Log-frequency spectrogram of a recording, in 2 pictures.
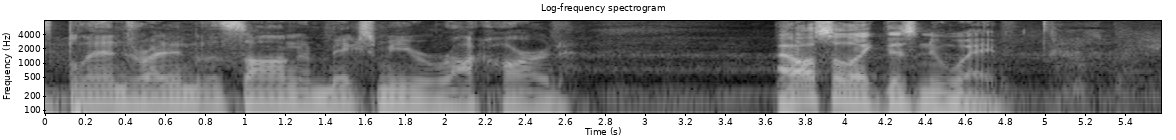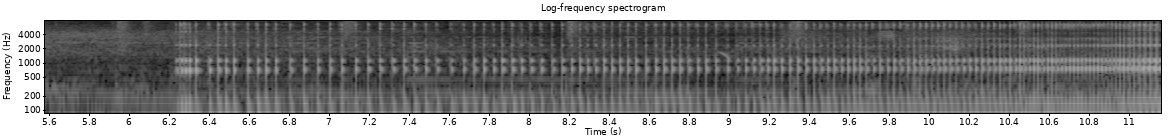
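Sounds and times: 
speech: 0.2 - 2.7, 3.7 - 4.9
deep guttural burp: 6.2 - 11.1.

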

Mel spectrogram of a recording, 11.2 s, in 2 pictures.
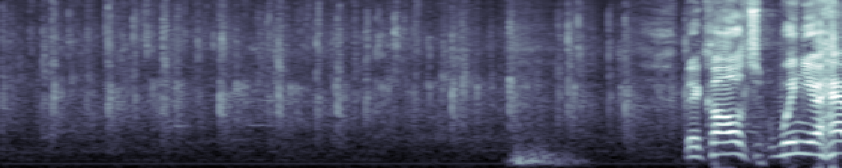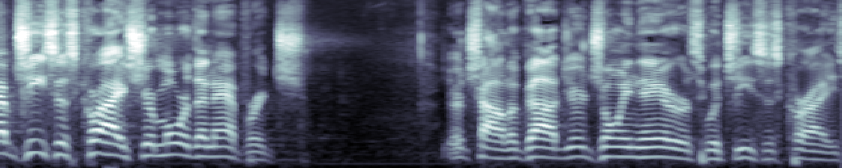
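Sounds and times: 
audience applause: 0.0 - 5.1
speech: 4.6 - 7.7, 8.6 - 11.2.

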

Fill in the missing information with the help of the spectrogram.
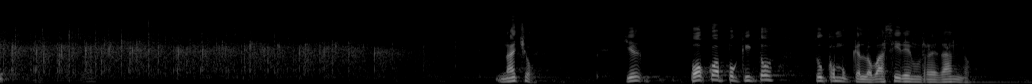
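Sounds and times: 
crowd applause: 0.0 - 4.4
speech: 5.0 - 5.4, 6.2 - 9.8.

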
